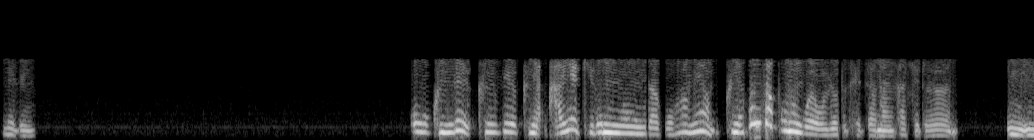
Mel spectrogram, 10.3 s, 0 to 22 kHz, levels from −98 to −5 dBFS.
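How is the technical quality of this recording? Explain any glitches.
The technical quality is poor, with heavy Speex codec damage throughout. The speech sits in a narrow band of roughly 150 Hz to 3.6 kHz, with nothing above 3.8 kHz. The speech sounds hoarse, noisy and buzzy, close to robotic, which fits Speex at a very low bitrate near 4 kbps. At that rate the CELP coder has almost no bits for the excitation, so the voicing is rebuilt crudely. Simple band-limiting would sound muffled but clean, while this is muffled and rough.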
